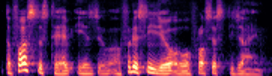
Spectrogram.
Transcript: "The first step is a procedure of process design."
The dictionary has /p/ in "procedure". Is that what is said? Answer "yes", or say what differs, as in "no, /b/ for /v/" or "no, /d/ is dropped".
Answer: no, /f/ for /p/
